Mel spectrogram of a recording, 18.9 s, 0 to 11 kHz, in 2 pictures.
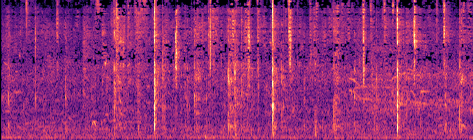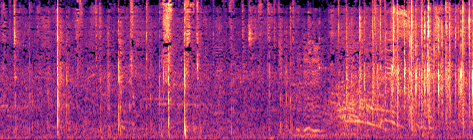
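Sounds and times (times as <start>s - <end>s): tennis racket hitting ball: 1.6s - 15.3s.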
